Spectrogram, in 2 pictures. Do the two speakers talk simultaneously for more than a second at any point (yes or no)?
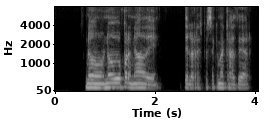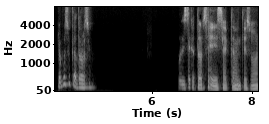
no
